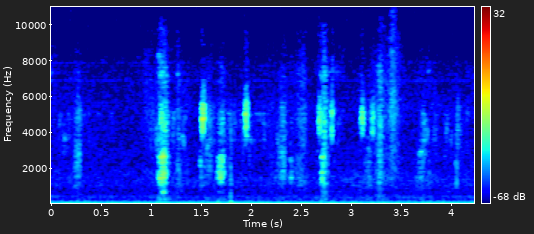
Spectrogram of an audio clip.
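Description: Faint, short scratching and rubbing sounds, scattered a second or less apart, as fingers work modelling clay on a sculpted face, over a steady low hum.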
